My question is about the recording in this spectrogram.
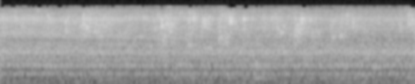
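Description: Water running steadily from a tap into a sink as an emptied compact powder case is rinsed of leftover powder.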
